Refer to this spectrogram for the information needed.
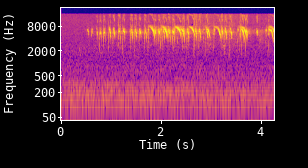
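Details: Citrine wagtail calling: a rapid, uneven run of thin, very high chirps, each sliding downward, roughly two per second and rising in loudness toward the middle, over a quiet background.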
